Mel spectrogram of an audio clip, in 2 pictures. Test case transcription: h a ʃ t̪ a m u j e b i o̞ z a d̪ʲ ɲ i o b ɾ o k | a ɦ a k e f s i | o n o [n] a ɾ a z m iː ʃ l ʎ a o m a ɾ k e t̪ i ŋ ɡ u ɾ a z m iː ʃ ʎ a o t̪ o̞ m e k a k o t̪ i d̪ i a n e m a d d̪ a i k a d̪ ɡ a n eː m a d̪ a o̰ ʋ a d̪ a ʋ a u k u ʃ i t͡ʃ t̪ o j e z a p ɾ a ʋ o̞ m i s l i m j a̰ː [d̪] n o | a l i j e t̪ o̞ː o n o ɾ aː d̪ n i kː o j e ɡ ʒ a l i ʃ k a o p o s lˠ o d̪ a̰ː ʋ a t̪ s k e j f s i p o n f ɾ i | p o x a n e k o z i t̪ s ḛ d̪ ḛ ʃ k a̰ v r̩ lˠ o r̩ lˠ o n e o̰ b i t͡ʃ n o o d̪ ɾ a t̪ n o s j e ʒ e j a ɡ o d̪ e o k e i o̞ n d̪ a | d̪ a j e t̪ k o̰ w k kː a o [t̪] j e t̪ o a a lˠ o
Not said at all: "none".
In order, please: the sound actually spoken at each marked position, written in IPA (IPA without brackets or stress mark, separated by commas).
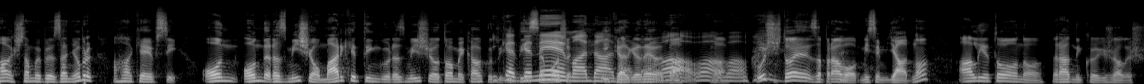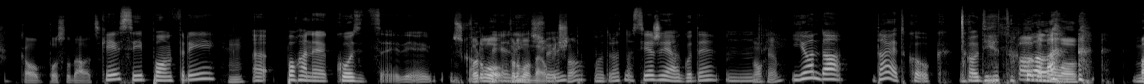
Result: n, d̪, d̪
